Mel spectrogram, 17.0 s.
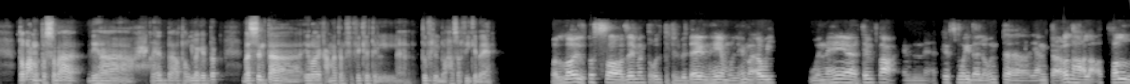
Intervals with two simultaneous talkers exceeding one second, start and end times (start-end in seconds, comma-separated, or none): none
